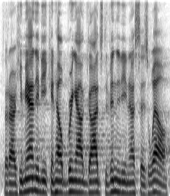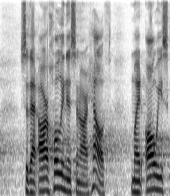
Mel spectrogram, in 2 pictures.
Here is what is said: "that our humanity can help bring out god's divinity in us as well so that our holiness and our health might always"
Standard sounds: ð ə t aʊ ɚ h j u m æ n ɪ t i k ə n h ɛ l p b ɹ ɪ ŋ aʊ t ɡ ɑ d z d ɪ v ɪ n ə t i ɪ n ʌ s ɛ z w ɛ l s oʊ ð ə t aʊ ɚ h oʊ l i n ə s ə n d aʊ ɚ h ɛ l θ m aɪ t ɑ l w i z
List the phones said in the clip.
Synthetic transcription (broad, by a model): ð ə t aʊ ɚ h j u m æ n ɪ t i k ə n h ɛ l p b ɹ ɪ ŋ aʊ t ɡ ɑ d z d ɪ v ɪ n ə t i ɪ n ʌ s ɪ z w ɛ l s oʊ ð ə t aʊ ɚ h oʊ l i n ə s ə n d aʊ ɚ h ɛ l θ m aɪ t ɑ l w i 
